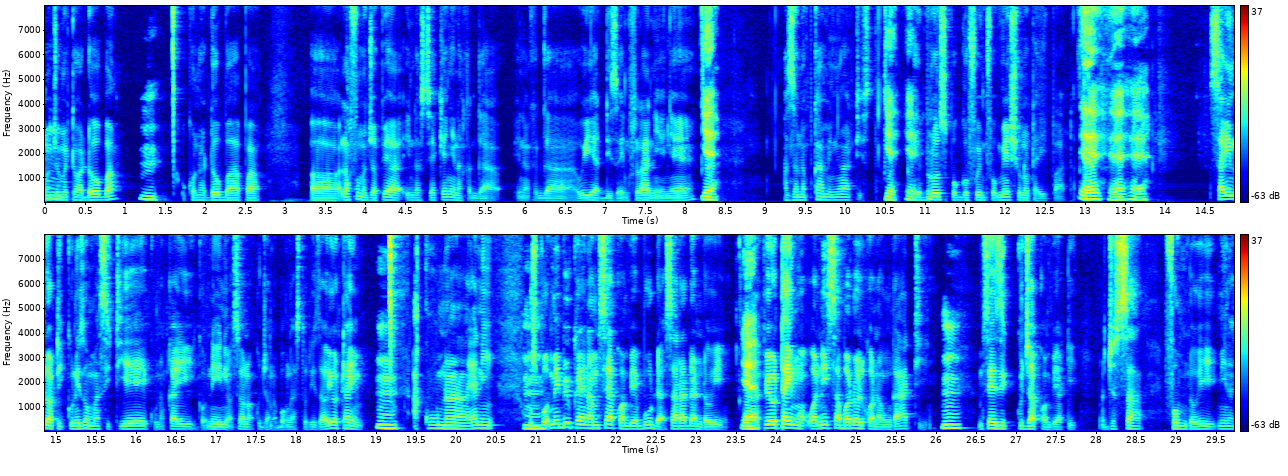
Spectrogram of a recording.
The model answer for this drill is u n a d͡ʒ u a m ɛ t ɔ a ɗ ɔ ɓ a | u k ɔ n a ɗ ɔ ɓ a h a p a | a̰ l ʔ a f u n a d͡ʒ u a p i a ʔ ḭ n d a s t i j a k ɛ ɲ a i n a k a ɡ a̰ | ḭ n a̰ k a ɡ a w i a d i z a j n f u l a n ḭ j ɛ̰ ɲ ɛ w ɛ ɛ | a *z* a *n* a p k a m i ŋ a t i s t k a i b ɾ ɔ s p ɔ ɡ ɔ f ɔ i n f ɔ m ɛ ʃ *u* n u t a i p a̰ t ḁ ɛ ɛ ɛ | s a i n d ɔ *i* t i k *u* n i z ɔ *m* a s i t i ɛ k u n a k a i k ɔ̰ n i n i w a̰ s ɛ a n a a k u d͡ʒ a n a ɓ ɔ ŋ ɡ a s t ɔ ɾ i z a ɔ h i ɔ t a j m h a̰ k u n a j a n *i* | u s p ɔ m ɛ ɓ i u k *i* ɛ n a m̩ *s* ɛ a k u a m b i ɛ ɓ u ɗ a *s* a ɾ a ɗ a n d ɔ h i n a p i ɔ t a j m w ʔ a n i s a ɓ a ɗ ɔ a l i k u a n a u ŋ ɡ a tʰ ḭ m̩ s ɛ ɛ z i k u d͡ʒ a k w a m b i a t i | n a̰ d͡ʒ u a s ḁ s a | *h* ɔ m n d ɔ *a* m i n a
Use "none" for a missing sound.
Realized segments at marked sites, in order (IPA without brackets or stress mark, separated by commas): z, n, ɔ, a, u, m, i, a, s, s, f, i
